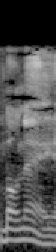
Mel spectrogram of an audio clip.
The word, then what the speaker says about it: Bonet: Was it Lisa Bonet? – Bonet, yeah.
